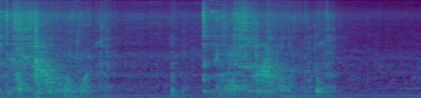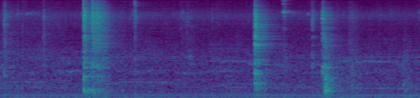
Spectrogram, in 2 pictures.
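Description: Metal spoon stirring mutton, tomatoes and ginger-garlic paste frying in hot oil in a metal pot, the mix sizzling loudly with the first two sweeps of the spoon. Later the sizzle settles to a quieter hiss, with a few sharp clinks of the spoon against the pot.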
